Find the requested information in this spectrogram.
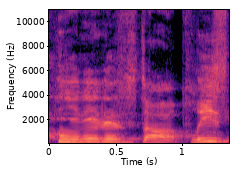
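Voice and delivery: laughing disbelief, high and bright. Real, not acted. Streamer laughing at a donor's big gift. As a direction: laugh through the protest.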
